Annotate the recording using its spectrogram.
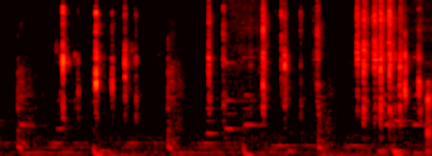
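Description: Typing on a computer keyboard: an uneven run of keystrokes, quickest near the end, over quiet background music.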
